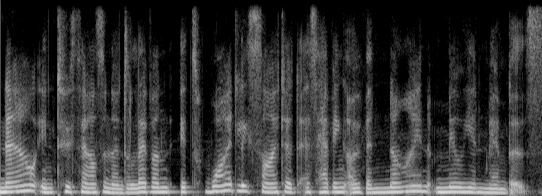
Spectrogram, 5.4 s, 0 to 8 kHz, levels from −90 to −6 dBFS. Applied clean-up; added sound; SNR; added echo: none; none; none; none.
